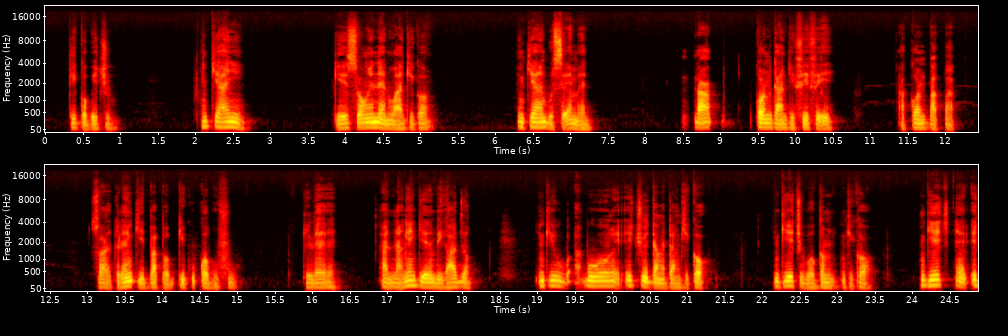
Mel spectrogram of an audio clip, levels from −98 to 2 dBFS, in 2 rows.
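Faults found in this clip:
No faults found in review.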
